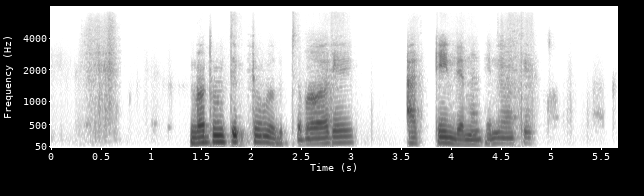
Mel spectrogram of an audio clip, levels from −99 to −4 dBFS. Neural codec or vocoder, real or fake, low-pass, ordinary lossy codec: codec, 16 kHz, 0.5 kbps, X-Codec, HuBERT features, trained on general audio; fake; 7.2 kHz; AAC, 32 kbps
